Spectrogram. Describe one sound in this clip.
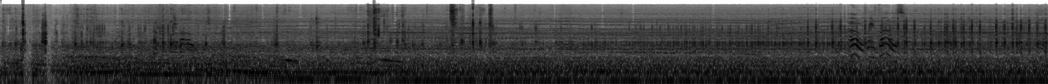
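A vehicle engine idles with a low steady hum.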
